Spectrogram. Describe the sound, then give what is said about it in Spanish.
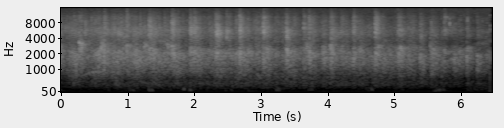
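Sustained applause from an audience at a Christian service, given for a Bible reading, a dense, steady wash of many hands clapping at once with no pauses, loud and even throughout, with no voices standing out. “¿No le damos un fuerte aplauso a esta palabra?”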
